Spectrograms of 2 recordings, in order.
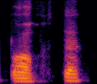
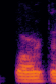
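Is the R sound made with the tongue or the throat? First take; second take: throat; tongue. First: The R is made in the throat, like an H. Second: The R is made by curling the tongue back. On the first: "glotal no segundo" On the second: "Retroflexo no primeiro"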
